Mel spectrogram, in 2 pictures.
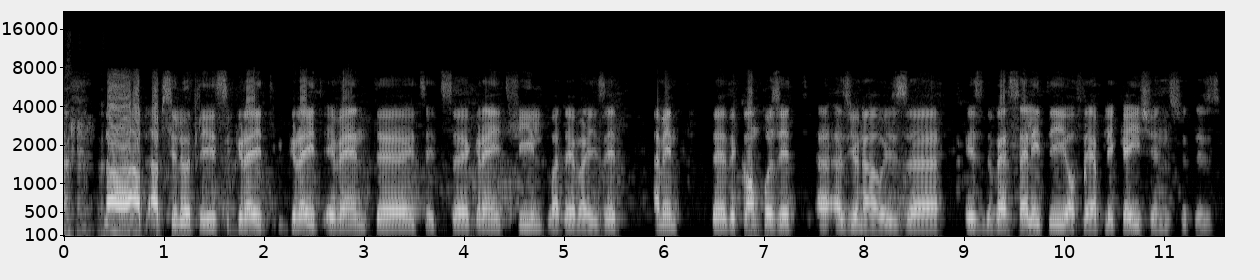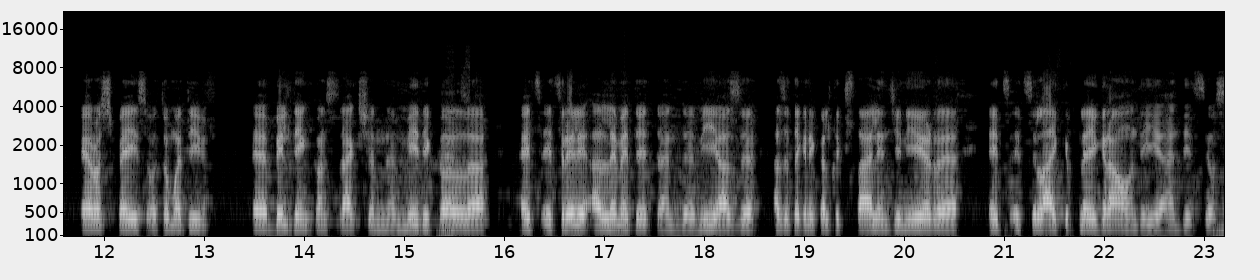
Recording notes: Overview of JEC World from the showfloor. “Welcome to the Composites Lounge live from the JEC.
